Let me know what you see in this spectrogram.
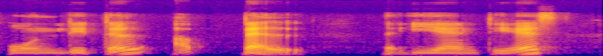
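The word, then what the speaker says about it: appellent: l e n t but the last ent is completely silent so you need to pronounce only till a bell the ents silent second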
